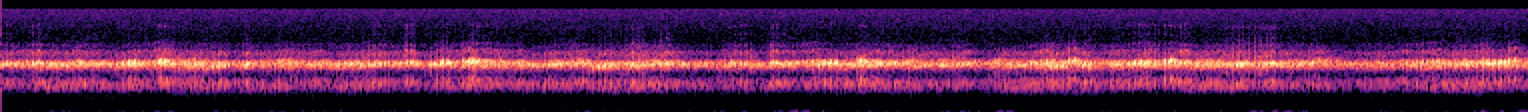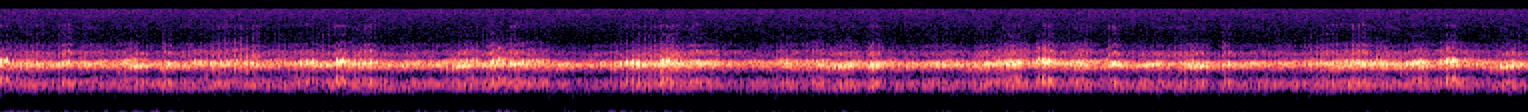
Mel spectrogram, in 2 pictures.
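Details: Live recording of numerous frogs in a spring wetland: a constant, throbbing chorus of trilled croaks, swelling slightly in regular pulses every second or two, with no other sounds.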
